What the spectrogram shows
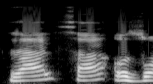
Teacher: زبان کی نوک جب اوپر کے اگلے دو دانتوں کی جڑ کی طرف والے آدھے حصے سے لگے گی تو دال، تا اور تو کا مخرج ہے، اور جب وہی زبان کی نوک اوپر کے اگلے دونوں دانتوں کے نوک کی طرف والے آدھے حصے سے لگیں گے تو پھر زال، سا اور ضا نکلے گا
